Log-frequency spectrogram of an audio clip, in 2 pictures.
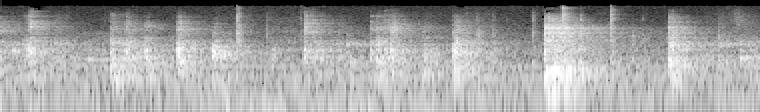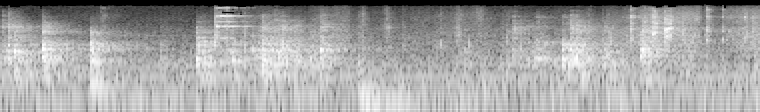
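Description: Irregular clicks, taps and light metallic clatter of hands handling the pump parts, fittings and wiring inside a paint tinting dispenser.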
